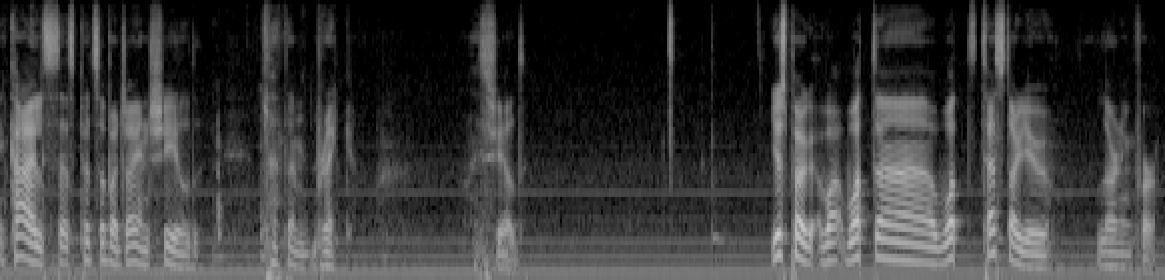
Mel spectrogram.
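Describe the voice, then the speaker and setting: Slow-talking man, halting. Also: on the high side, animated, fairly bright tone. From northern Norway. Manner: halting, lots of filler sounds and restarts. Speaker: livestream host. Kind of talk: casual livestream chat, reading chat messages.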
